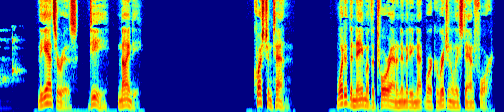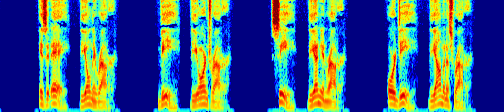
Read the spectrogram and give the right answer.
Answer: The answer is C, the onion router.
